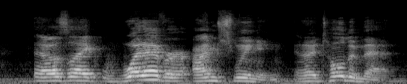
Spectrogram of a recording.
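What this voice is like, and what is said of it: Usual voice. Nothing is said of it.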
